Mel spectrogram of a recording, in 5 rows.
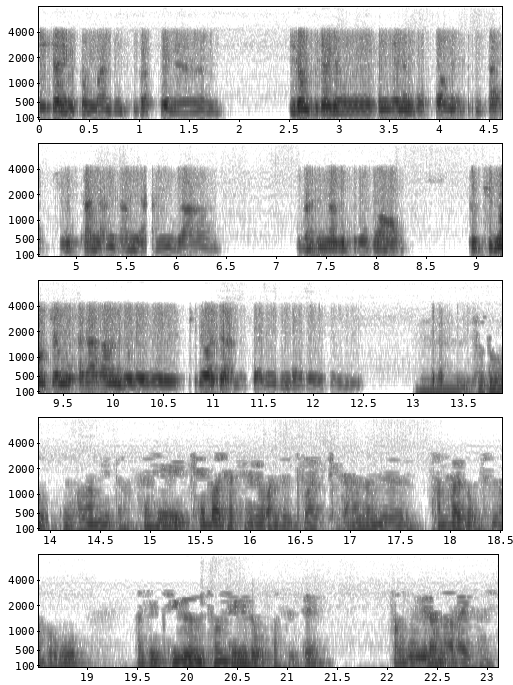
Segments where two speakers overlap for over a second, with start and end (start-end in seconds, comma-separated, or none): none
